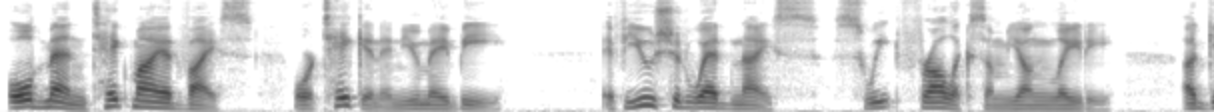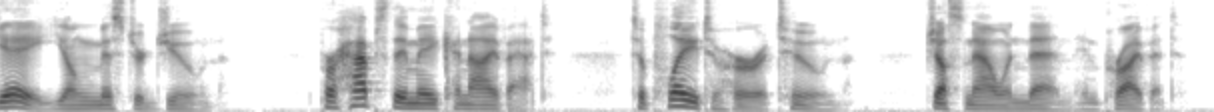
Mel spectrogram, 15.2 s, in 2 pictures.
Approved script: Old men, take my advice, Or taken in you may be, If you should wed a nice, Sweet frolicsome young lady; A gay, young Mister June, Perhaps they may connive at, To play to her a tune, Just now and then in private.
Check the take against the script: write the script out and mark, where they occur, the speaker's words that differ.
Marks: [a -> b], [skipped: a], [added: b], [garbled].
Old men, take my advice, Or taken [in -> and] you may be, If you should wed [skipped: a] nice, Sweet frolicsome young lady; A gay, young Mister June, Perhaps they may connive at, To play to her a tune, Just now and then in private.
